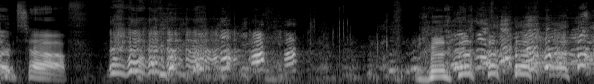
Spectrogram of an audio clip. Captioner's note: everyone laughs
